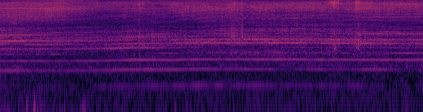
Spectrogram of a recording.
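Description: Radio-controlled paramotor trike's motor and propeller making a faint, steady whine as the model flies a low pass.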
